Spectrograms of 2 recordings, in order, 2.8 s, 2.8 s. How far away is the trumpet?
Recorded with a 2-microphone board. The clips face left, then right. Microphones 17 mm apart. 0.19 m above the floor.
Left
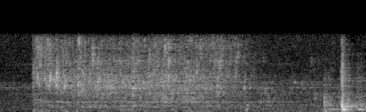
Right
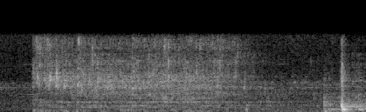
I don't hear a trumpet.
